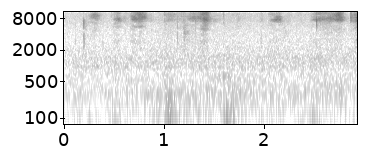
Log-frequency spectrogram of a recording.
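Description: Chalk or marker writing on a classroom board during a Sanskrit lesson, a steady scratchy scraping with two soft taps near the middle, fairly quiet and without talk.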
